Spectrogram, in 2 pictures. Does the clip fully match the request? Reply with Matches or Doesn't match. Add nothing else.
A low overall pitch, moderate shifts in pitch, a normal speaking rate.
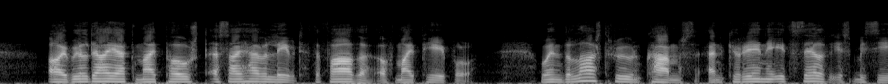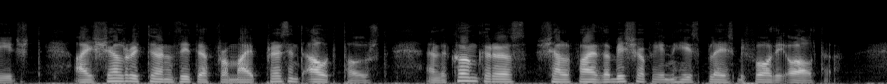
Matches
